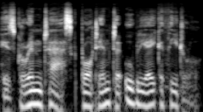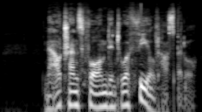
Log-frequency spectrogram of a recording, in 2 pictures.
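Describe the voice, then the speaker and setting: A man's voice: sits low, animated, a little slow, creaky, a little mellow, husky, dry recording, clean studio sound, exaggerated voice. A man playing a grave narrator of wartime horrors in a video game, speaking in a solemn, formal and portentous manner. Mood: grave, ominous. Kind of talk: scripted dramatic game narration.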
